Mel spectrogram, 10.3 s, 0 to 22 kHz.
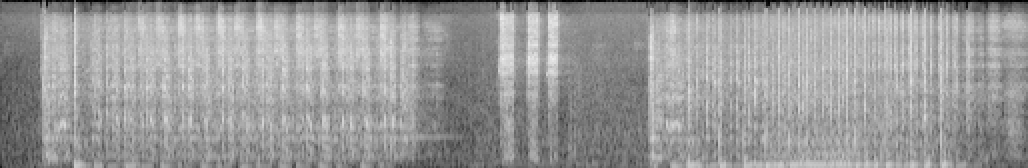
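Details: Wrecked 1996 Harley-Davidson Sportster 1200, parked several years: rapid uneven cranking for several seconds, a short stab, more cranking with occasional catches never settling; fuel reaching carburetor yet won't start, owner may pull the carb.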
